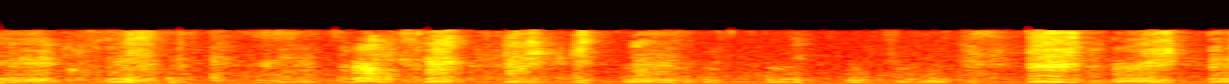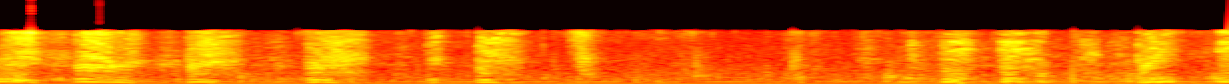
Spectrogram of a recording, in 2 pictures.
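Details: Young Weimaraner, six months old, and a six-year-old Catahoula romp wildly together, trading continuous throaty growls, snarls and occasional whimpers in quick bursts, with thumps of play throughout.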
